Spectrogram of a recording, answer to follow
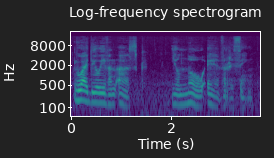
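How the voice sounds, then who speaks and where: An actress playing a world-weary, brooding countess in a radio drama, resigned and grave in manner. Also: female voice, very deep voice, measured pace, slight background noise. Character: world-weary Italian countess confessing to a murder.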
